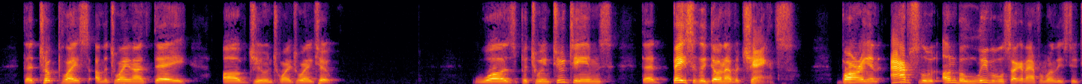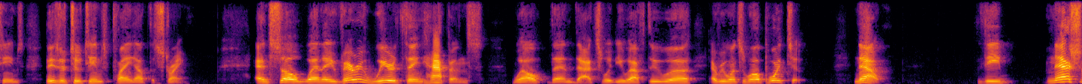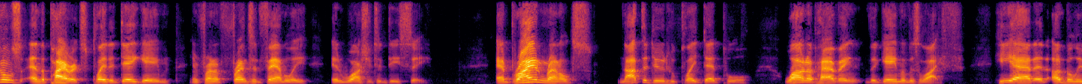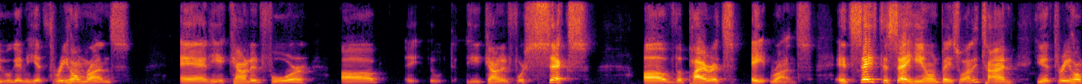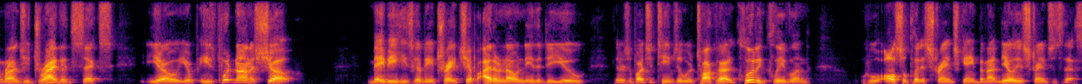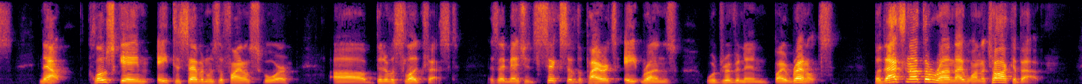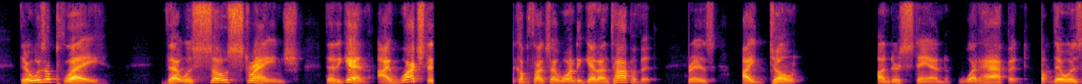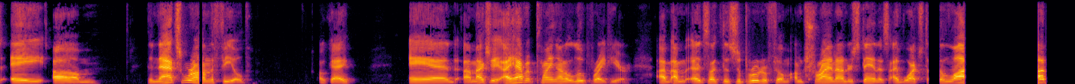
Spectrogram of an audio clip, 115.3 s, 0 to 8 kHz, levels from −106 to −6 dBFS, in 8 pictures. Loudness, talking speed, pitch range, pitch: -23 LUFS, 155 wpm, 120-170 Hz, 140 Hz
